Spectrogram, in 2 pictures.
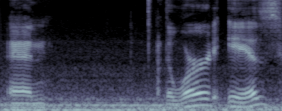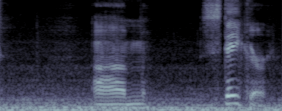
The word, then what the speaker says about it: Stayker: scott garabay word and the word is um staker s t staker i'll spell it s t s-t-a-y-k-e-r stay and see k-e-r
